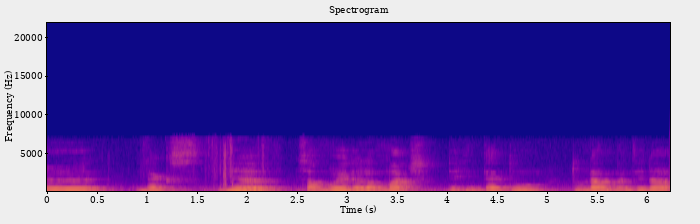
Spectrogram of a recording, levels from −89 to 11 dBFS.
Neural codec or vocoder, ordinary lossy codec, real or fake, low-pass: none; none; real; 7.2 kHz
